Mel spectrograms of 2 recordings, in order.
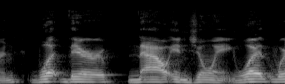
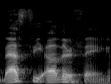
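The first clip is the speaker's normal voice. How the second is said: ordinary talk, nothing marked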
